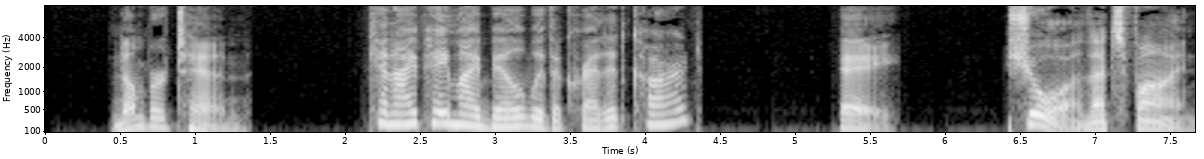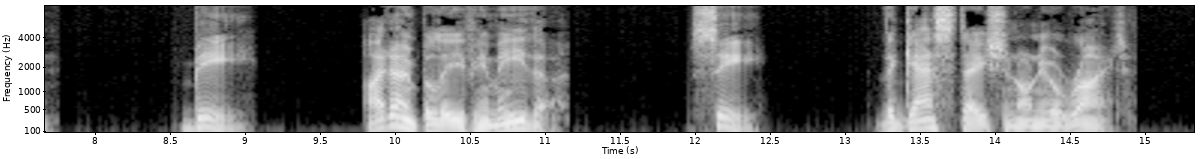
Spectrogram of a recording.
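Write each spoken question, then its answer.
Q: Can I pay my bill with a credit card?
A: A: Sure, that's fine.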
